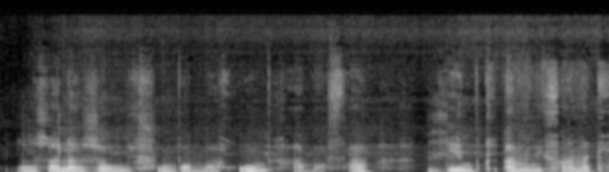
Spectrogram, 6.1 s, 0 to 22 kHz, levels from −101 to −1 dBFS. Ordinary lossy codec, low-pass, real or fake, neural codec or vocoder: none; none; real; none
